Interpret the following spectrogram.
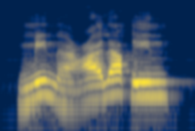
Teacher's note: یہاں اظہار ہوگا، غنہ نہیں ہوگا، اور قاف حروف مستعلیہ میں سے ہے، یہاں قاف کو موٹا پڑھا جائے گا۔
